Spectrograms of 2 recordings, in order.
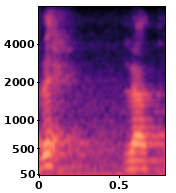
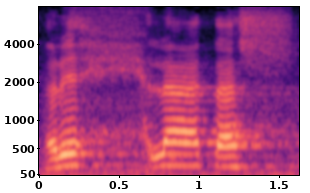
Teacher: huruf ha ni dia ada angin, hamas Tapi kalau kita salah buat, nanti angin dia terputus.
